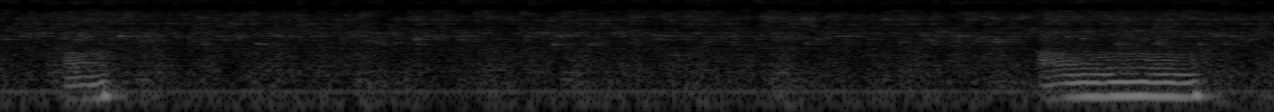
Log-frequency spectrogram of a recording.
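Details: Sleeping Shiba Inu snoring heavily indoors: two low, droning snores with strong harmonic bands, one short near the start and a longer one about eight seconds in, quiet room hiss between.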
